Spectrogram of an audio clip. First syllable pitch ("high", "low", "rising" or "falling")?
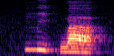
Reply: falling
